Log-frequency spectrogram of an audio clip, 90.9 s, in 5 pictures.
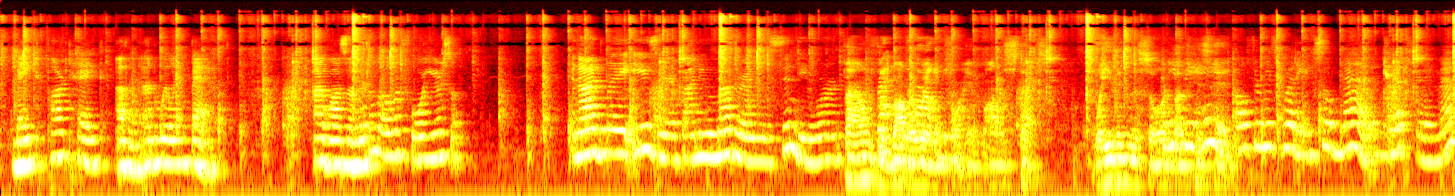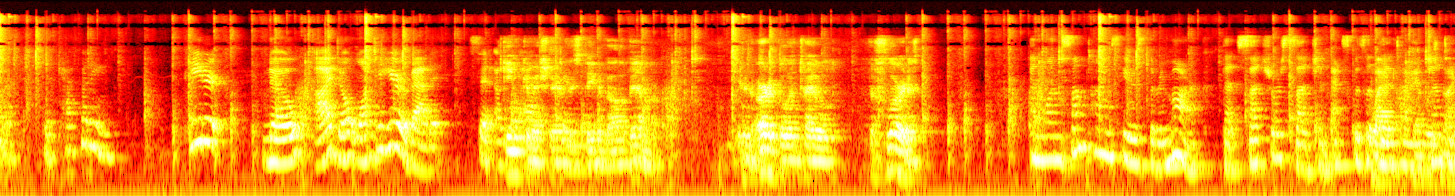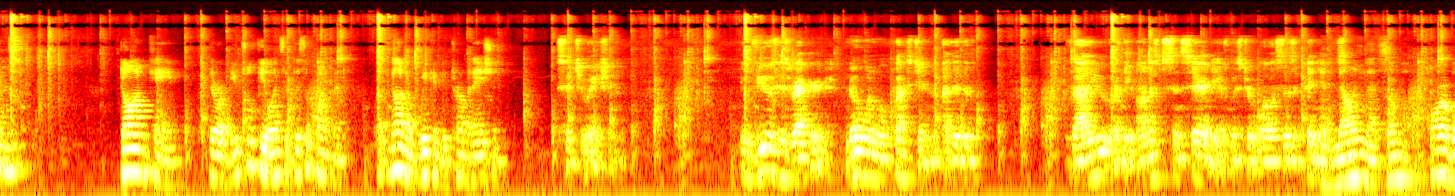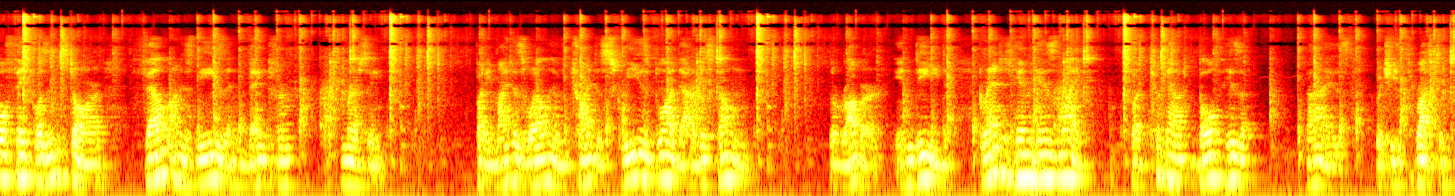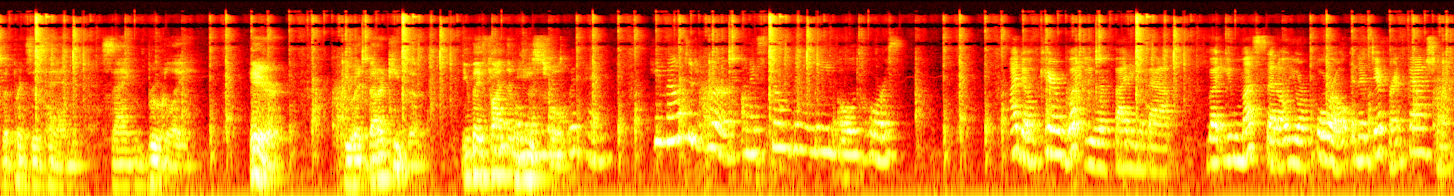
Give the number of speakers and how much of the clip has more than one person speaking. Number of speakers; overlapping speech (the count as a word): eight, about 7%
